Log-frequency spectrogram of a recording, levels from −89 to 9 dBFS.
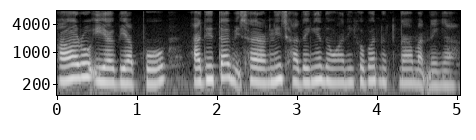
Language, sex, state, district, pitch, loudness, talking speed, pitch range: Garo, female, Meghalaya, West Garo Hills, 225 Hz, -16 LUFS, 105 wpm, 215-245 Hz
